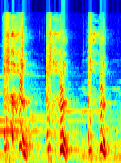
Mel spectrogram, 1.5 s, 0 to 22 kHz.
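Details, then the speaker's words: Three short, forceful voluntary coughs about half a second apart after a slow deep abdominal breath and 2-second breath-hold, in a hips-raised prone phlegm-clearing position, over soft background music. "像我这样缓慢深吸气，鼓起肚子，尽可能多吸一点，屏息2秒钟，然后用力咳嗽。"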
